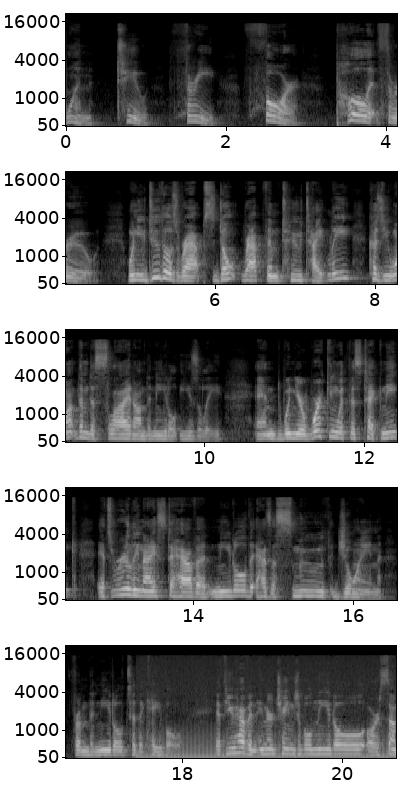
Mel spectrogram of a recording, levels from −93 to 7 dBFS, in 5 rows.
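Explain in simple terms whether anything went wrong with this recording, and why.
From 17.42 s to the end, a video or display buzz creeps in: a fairly loud 60 Hz hum with hiss on top, from a screen or video cable leaking into the audio.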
